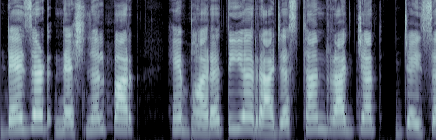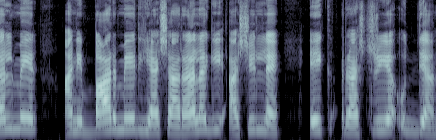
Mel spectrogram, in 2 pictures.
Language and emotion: Goan Konkani, neutral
